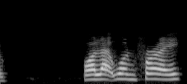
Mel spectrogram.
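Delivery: slow mock warning to the dog. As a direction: spell it out slowly to the dog. Warning the dog about tarantulas.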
